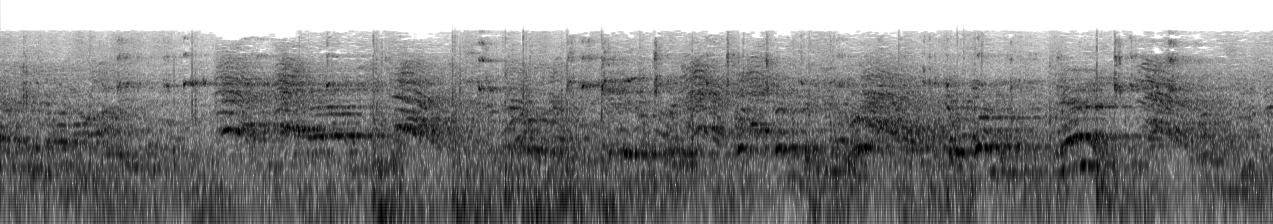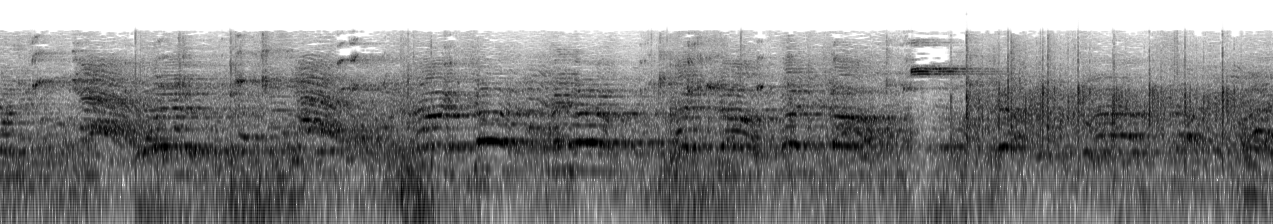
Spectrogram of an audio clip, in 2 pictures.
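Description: Basketball game sound in a large echoing gym: the ball bouncing on the hardwood court amid a steady hubbub of crowd and player voices.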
